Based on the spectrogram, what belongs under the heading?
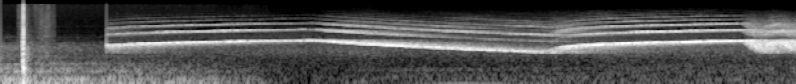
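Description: Emergency vehicle siren wailing: one long tone that starts about a second in, rises slowly, falls, then rises again. A single sharp knock just before it.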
